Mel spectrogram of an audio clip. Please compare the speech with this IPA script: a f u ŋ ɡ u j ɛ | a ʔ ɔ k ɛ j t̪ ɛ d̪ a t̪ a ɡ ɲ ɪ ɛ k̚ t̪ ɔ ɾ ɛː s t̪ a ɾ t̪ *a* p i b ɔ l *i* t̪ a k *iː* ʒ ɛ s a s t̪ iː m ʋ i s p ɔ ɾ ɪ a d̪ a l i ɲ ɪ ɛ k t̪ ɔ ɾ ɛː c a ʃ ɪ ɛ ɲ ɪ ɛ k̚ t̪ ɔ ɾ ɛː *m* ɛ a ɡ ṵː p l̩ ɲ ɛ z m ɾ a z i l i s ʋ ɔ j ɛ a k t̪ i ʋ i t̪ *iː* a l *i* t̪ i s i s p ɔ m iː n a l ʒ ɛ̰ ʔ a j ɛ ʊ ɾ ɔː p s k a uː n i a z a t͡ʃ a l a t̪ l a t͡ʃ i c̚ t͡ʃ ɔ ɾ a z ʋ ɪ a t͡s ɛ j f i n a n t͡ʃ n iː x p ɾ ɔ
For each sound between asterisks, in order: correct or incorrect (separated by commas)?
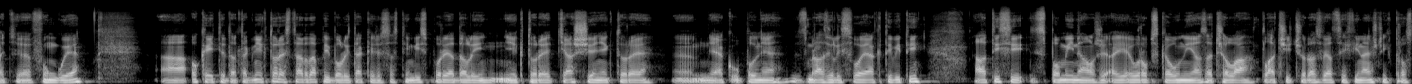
correct, correct, incorrect, incorrect, incorrect, incorrect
